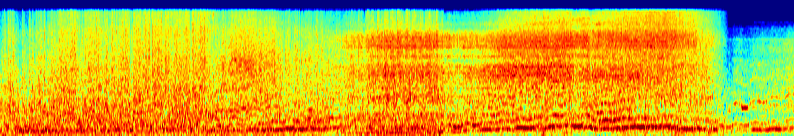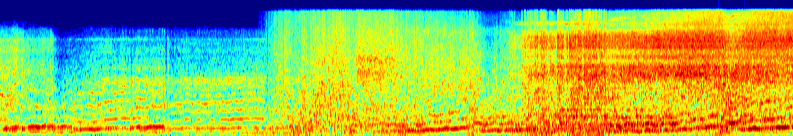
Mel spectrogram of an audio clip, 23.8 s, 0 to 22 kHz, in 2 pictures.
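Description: A new Volkswagen Gol 4x4 engine revs loudly and close while driving, its pitch climbing and dropping through repeated accelerations and gear changes, with a brief quieter stretch in the middle and no talking.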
